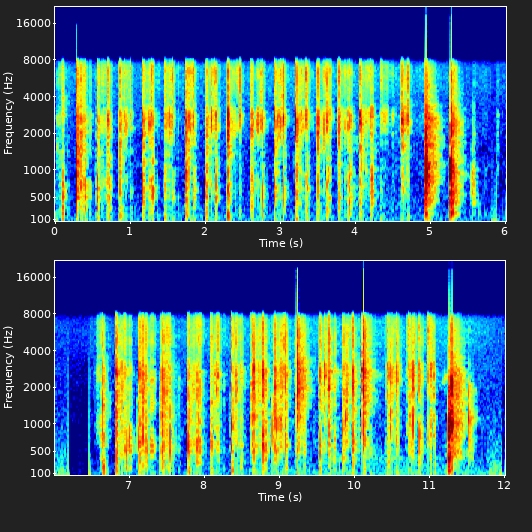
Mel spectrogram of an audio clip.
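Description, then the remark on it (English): Two bursts of rapid card shuffling, a deck shuffled like poker cards, crisp riffling clicks, each run ending in a sharper snap, separated by a brief pause. “I need to stop shuffling my decks like some poker cards and take it easy on them.”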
